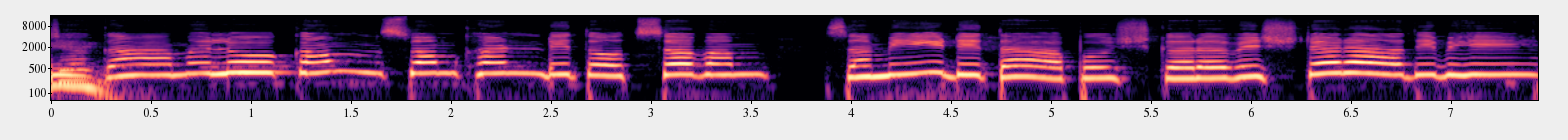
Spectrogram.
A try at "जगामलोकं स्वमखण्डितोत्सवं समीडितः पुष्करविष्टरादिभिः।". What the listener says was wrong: देखिए स्वम बोलना पड़ेगा आपको, स्वमखण्डितोत्सवम आएगा। जगामलोकं स्वमखण्डितोत्सवं समीडितः पुष्करविष्टरादिभिः।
